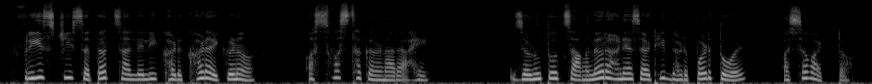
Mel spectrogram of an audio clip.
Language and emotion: Marathi, sad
